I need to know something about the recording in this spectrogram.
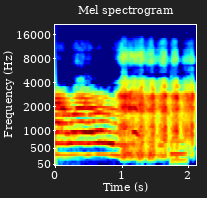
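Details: Sassy house cat meowing as if talking back: a steady, tonal meow for about a second breaks into a rough, wavering wail, with no other voices over it.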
